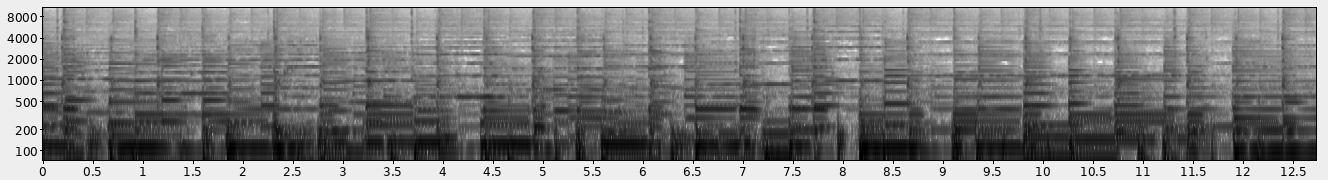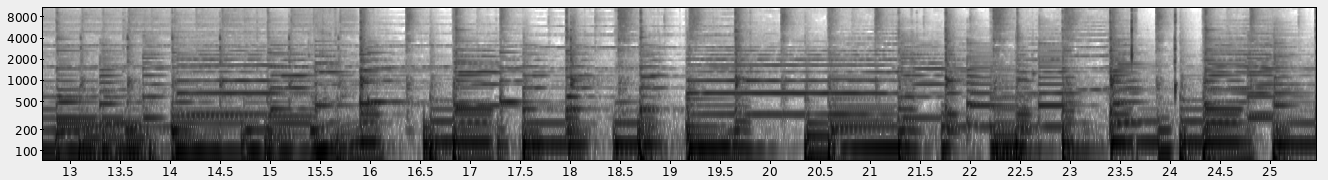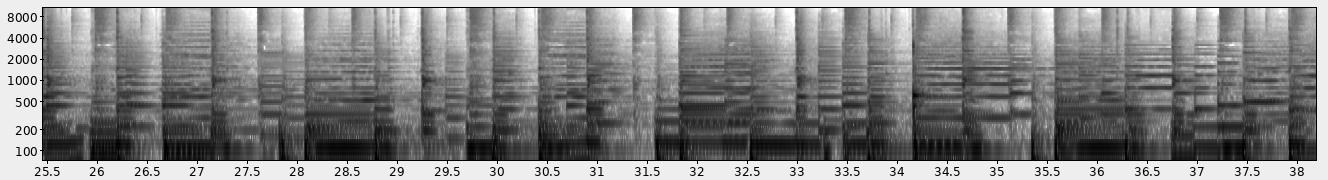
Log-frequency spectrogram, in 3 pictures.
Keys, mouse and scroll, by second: 0.8 click, 1.2-3.8 middle drag, 3.5 Tab, 3.8 click, 4.8 click, 5.8-12.0 drag, 12.5 click, 12.8 scroll down 1, 13.3-14.0 middle drag, 14.0 click, 14.5 Tab, 15.8 shift+middle click, 17.1 scroll up 1, 17.5-19.2 middle drag, 17.8 Tab, 19.2 2, 20.7 click, 21.7 ctrl+b, 25.7 Escape, 26.2 Tab, 27.1 ctrl+a, 31.8 Tab, 32.8 ctrl+b, 36.8 click.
